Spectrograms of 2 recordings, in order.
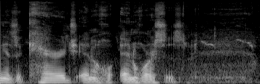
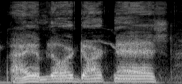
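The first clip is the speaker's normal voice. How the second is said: high, slow vampire proclamation; Lord Darkness; 7 semitones higher, slower than usual. Acted. Gleeful vampire to cussing crowd, high slow boast. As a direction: announce it grandly, drawn out and high.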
